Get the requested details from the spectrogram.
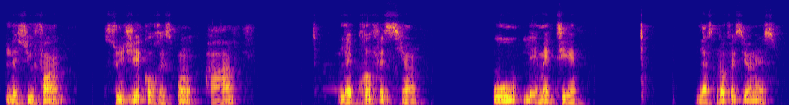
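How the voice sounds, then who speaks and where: A man teaching a French lesson, who spells word endings letter by letter and repeats each word slowly. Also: fairly low pitch, a little mellow. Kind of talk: slow step-by-step language lesson.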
